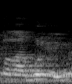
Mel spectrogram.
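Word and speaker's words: طلب العلم: di kalimat thaabul Ilmi ini kita bacanya tholabul Ilmi ada Alif situ ya maka dibaca tholabul Ilmi ini jadi makrifah ke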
